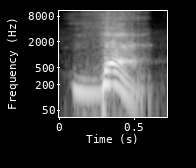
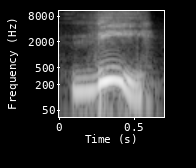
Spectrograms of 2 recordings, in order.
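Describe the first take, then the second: First: The vowel sounds like a short 'uh'. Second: The vowel sounds like a long 'ee'. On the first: The next word begins with a consonant sound. "Som do a" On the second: The next word begins with a vowel sound. "a próxima palavra começa com som de vogal"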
